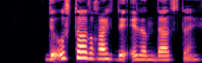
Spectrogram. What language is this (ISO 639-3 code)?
pus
